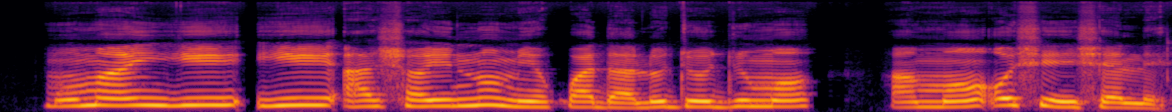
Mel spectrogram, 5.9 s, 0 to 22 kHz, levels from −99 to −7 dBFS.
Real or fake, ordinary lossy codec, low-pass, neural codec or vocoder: real; none; none; none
